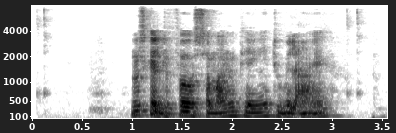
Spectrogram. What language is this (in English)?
Danish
